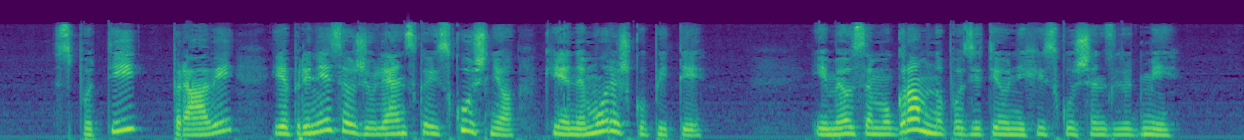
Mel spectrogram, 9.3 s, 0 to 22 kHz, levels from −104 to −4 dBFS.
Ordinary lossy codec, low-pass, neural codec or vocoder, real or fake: AAC, 32 kbps; 10.8 kHz; none; real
